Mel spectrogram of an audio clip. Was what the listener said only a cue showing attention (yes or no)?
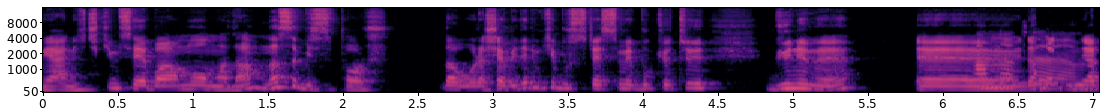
yes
